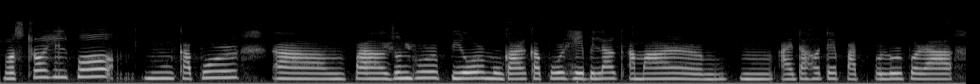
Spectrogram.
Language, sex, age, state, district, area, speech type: Assamese, female, 30-45, Assam, Charaideo, urban, spontaneous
